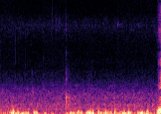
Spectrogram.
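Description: Low, uneven background rumble with no clear tones.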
